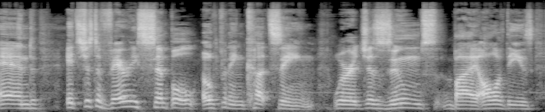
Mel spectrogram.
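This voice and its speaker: A male podcast guest with a medium-pitched voice. He explains things in a loose, conversational way, with wry asides and the odd swear word. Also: takes it slowly. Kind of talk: casual explanatory chat.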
